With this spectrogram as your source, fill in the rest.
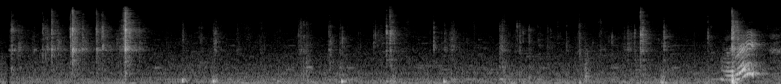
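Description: A lid set down on a slow cooker pot full of beef chili, giving a few light, close clinks and taps over a low, steady kitchen hum, with a brighter scrape near the end.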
